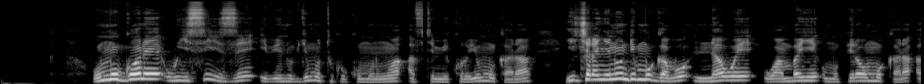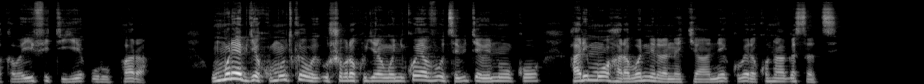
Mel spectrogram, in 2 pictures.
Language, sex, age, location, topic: Kinyarwanda, male, 25-35, Kigali, health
